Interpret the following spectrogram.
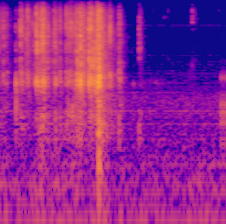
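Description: Foil trading-card pack wrapper crinkling and tearing as a pack is torn open, a run of crackles for about the first second and a half.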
